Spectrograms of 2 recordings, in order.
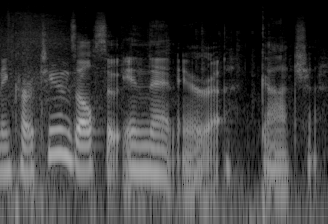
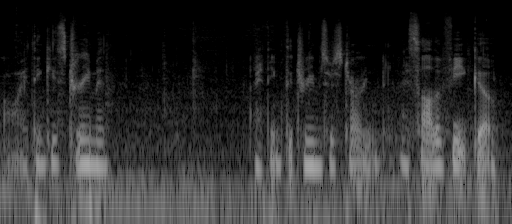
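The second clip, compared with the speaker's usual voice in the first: quiet so the dog sleeps on; 9 dB quieter than usual. Real, not acted. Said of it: "I'm trying to be quiet".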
